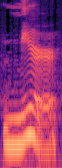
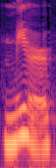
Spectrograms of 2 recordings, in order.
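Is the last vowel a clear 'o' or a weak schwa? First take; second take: weak schwa; weak schwa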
